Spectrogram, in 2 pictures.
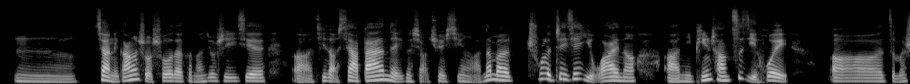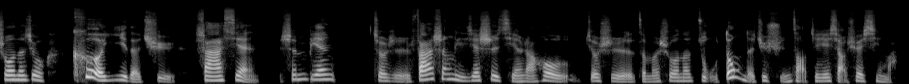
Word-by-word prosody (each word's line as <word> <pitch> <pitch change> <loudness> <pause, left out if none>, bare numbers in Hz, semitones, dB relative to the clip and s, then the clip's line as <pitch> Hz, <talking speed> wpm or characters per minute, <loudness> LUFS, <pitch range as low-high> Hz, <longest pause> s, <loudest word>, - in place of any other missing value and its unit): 嗯， 135 -4 -8 0.2
像 - - +6
你 130 - -4
刚 175 - +5
刚 225 - +4
所 240 - -1
说 160 0 +1
的， 150 -2 +1
可 145 - -9
能 130 +1 -8
就 165 - -5
是 160 0 -4
一 155 - -6
些， 155 0 0 0.3
呃， 135 -1 -3
提 170 +7 -6
早 155 - +1
下 - - +4
班 190 +7 +8
的 185 -7 +1
一 - - -7
个 145 - -7
小 140 +1 -6
确 145 - -5
幸 140 +1 -7
啊。 - - -10
那 210 - +2
么 195 -3 +5 0.2
除 260 - -5
了 245 - +4
这 235 +4 -1
些 250 +3 -1
以 - - -2
外 175 +4 +4
呢， 160 -1 0 0.3
啊， 135 -2 +1
你 140 0 -5
平 190 +9 +1
常 190 -4 +3
自 250 +11 -5
己 - - -2
会， 175 -7 +3 0.4
呃 150 0 -1
怎 - - -9
么 140 - -7
说 215 +7 +3
呢？ 210 - +3
就 205 -3 0 0.3
刻 340 - +7
意 195 +1 -2
地 - - -1
去 - - -5 0.2
发 190 -1 +5
现 200 +1 -1 0.2
身 230 +1 -4
边 230 -1 +1 0.4
就 170 -2 -2
是 155 - -8
发 215 +3 +6
生 255 -1 -2
的 - - -1
一 175 - -5
些 185 +2 -1
事 195 +1 +1
情， 145 -5 -6
然 140 - -3
后 175 -3 0
就 - - -3
是 145 -4 -4
怎 135 - -6
么 135 +2 -7
说 165 +2 -2
呢？ 160 0 -5
主 170 +1 -8
动 310 +3 +5
地 - - -4
去 180 - -5
寻 140 -4 -8
找 - - -3
这 155 - -7
些 155 - -3
小 - - -2
确 165 - -2
幸 145 -1 -5
吗？ 115 - -13
165 Hz, 280 characters per minute, -23 LUFS, 145-200 Hz, 0.4 s, 班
